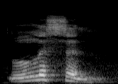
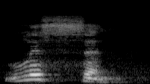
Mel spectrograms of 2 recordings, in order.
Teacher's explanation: Now, in this particular word, the T is silent. Silent. That means we don't hear that sound in this word.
